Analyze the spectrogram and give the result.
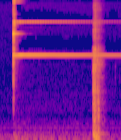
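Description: A coin balanced on a fingertip is tapped with another coin in a ping test, giving a bright, bell-like ring with a high, steady tone that sustains for almost a second. About a second later a second, noisier knock is heard while the ring carries on, fading slowly.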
